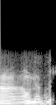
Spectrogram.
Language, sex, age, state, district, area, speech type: Telugu, male, 30-45, Andhra Pradesh, Srikakulam, urban, conversation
